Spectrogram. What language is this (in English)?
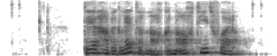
Western Frisian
